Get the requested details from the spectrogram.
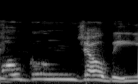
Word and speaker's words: Ogunjobi: I can't pronounce his last name. I think it's – Larry Ogunjobi. – Ogunjobi, yep.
